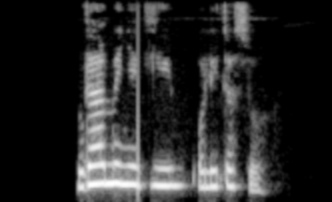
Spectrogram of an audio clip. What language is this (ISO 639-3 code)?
kln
